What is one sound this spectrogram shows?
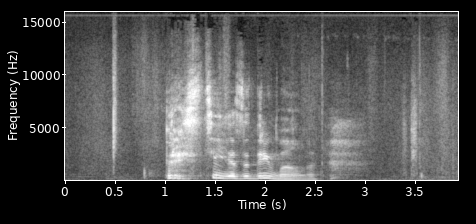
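A young woman speaks softly and apologetically nearby.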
